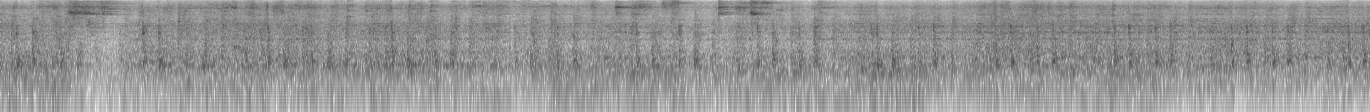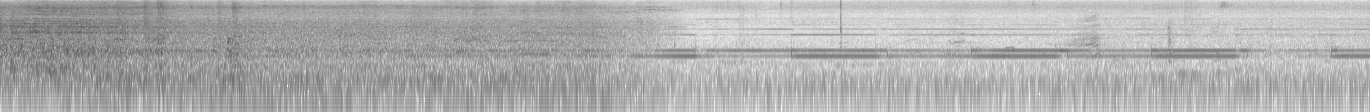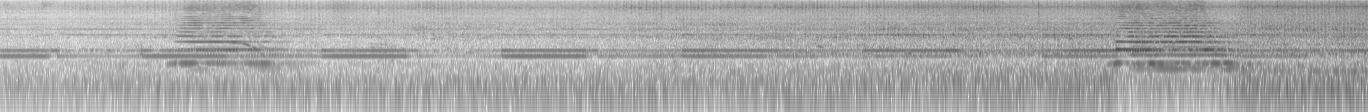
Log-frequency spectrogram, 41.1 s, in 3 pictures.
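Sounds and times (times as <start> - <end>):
level-crossing warning alarm: 0.0 - 15.2, 18.0 - 41.0
train wheels clacking on rails: 0.0 - 16.6, 35.0 - 41.0.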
